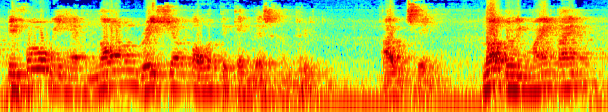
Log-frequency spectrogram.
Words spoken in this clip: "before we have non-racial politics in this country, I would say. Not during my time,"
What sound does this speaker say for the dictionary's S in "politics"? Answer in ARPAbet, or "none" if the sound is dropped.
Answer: none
